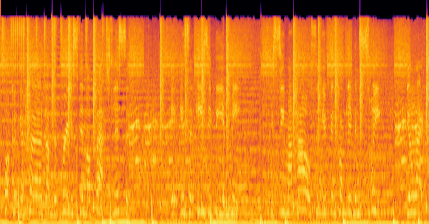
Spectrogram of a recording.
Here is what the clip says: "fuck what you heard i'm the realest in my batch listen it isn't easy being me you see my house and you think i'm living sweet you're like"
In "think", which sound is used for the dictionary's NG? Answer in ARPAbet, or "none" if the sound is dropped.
NG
